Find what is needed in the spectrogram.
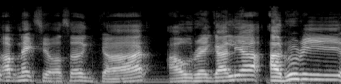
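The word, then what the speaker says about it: Auregalia Aruri: next you also got aalia aruri okay I didn't screw that anyway please introduce yourself that was like the only time anyone has ever pronounced my name accurately hello everyone welcome to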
